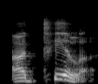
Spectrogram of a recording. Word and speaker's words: Aila: My name is Aila. In your world, I would be looked at as a unisex being. Aila, you can spell that however you choose. I don't care. I just give you the sound.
